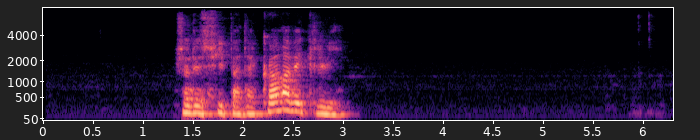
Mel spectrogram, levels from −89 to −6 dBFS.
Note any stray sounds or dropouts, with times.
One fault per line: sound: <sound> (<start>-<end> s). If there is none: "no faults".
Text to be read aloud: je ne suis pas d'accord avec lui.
no faults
